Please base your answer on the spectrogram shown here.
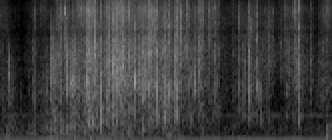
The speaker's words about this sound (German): So, und es geht alles da rein, es muss schon ein bisschen stopfen. Ich hätte einen größeren Topf nehmen sollen.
